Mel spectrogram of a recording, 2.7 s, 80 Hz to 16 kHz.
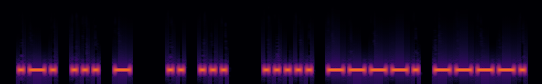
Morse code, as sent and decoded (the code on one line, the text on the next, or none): .-. ... - / .. ... / ..... ----. ----.
RST IS 599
